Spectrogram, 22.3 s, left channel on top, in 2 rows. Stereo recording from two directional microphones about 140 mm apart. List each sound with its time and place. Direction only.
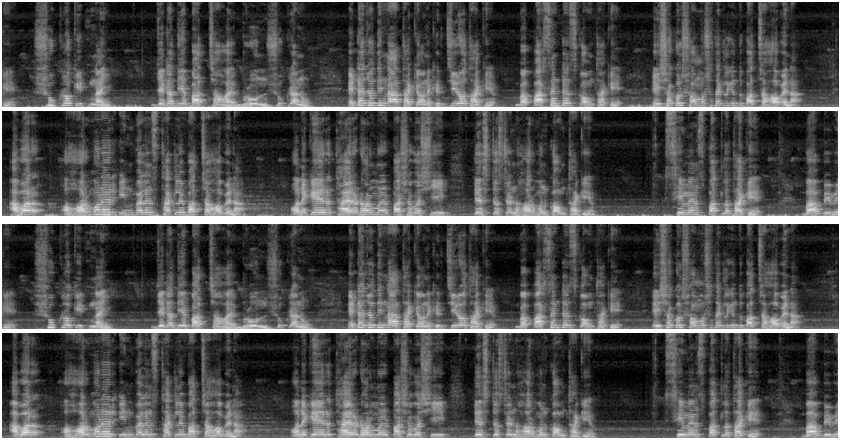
0.6 s speech: 20° left (ahead or behind)
20.1 s speech: 10° left (ahead or behind)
